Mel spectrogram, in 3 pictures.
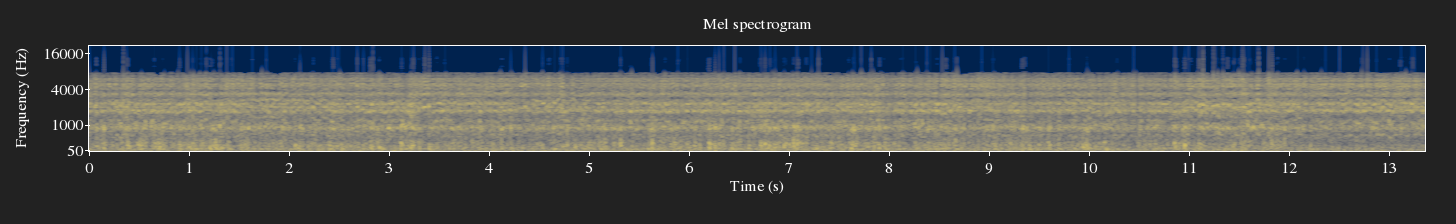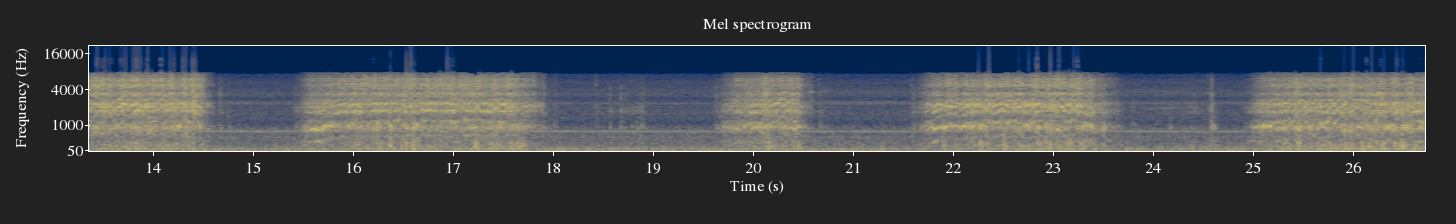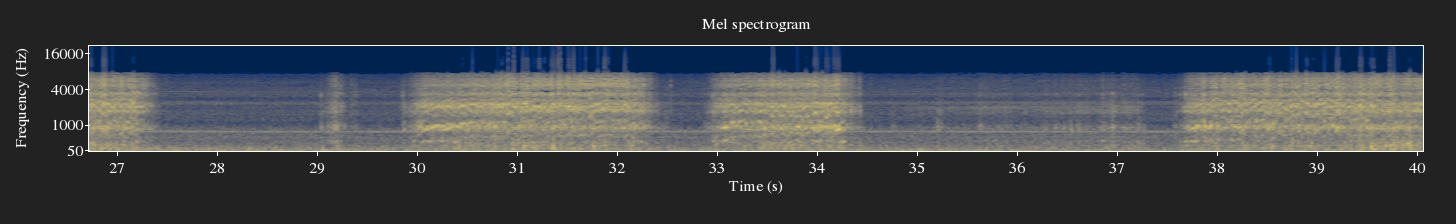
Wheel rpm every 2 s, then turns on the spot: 170, 160, 160, 160, 160, 160, 160, 80, 120, 20, 50, 110, 70, 110, 10, 140, 90, 40, 30, 150.
34-36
